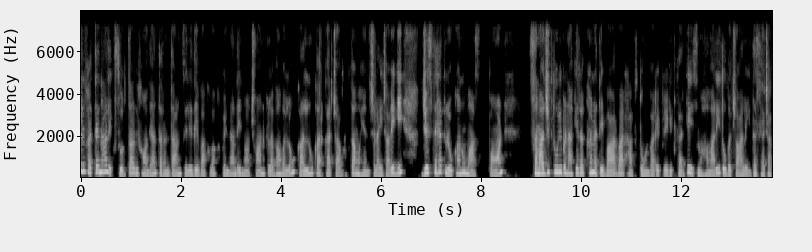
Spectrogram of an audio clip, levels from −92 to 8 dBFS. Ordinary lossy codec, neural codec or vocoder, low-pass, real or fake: none; codec, 16 kHz, 6 kbps, DAC; 7.2 kHz; fake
